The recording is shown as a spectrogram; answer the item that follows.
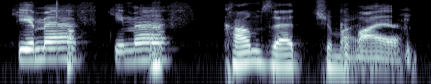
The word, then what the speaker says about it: Khamzat Chimaev: mill has it that how's his name pronounced? Khamzat Chimaev.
